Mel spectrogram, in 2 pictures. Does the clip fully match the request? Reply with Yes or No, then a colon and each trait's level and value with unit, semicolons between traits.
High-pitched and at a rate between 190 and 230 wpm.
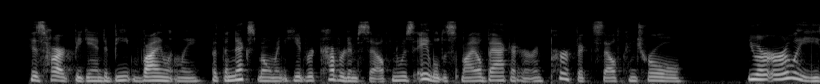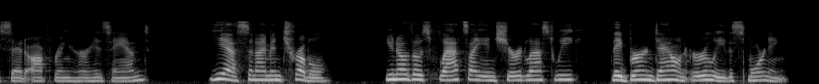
No: medium, 180 Hz; average, 200 wpm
